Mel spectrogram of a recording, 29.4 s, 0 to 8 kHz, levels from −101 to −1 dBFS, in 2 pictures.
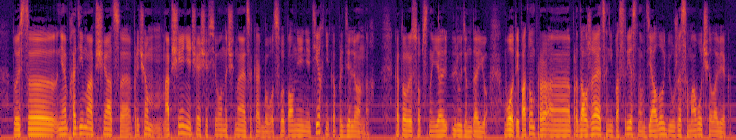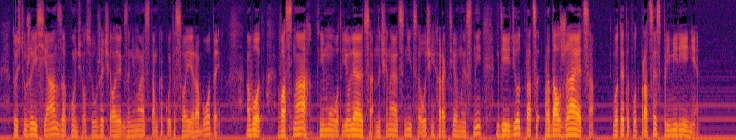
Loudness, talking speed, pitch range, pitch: -27 LUFS, 135 wpm, 105-115 Hz, 110 Hz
